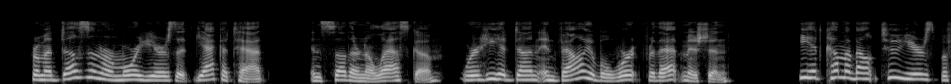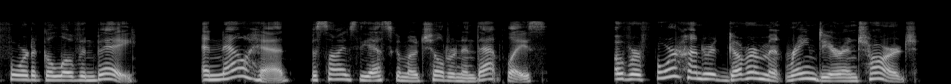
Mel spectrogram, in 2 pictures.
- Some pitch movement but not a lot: Yes, average, 4.8 semitones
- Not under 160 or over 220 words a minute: No, average, 150 wpm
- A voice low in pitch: No, high, 210 Hz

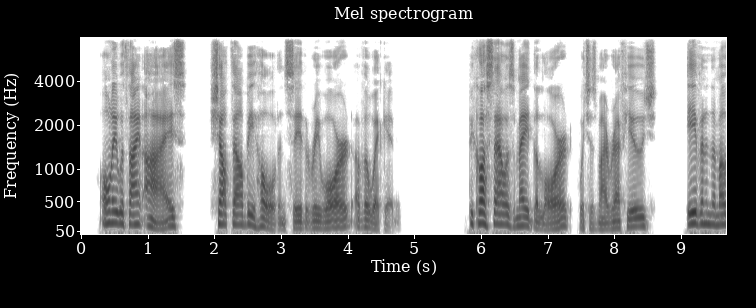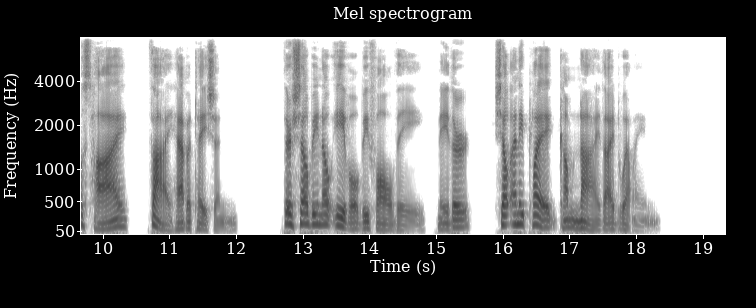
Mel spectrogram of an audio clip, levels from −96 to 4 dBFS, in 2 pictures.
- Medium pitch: No, low, 105 Hz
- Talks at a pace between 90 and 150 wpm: Yes, slow, 135 wpm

